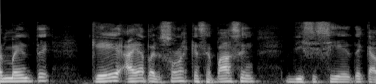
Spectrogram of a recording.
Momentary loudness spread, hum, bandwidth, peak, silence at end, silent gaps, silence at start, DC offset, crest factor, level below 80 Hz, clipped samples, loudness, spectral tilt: 10 LU; none; 7.8 kHz; -4 dBFS; 0 s; none; 0 s; under 0.1%; 16 dB; -54 dBFS; under 0.1%; -21 LUFS; -6 dB/octave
